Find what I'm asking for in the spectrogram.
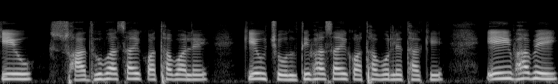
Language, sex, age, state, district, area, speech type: Bengali, female, 30-45, West Bengal, Purba Medinipur, rural, spontaneous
